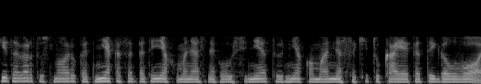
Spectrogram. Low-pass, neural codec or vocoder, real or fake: 3.6 kHz; none; real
